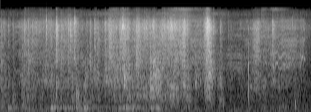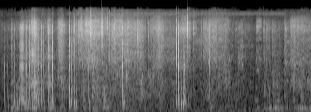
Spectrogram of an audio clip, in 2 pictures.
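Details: Baby ferrets only a few hours old in a workshop, giving tiny high squeaks in irregular bursts, with scratchy patter and rustling between calls.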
